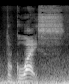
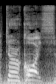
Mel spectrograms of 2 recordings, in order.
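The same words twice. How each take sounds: First: "Turquoise" said as "turk-wise"; odd pronunciation of turquoise. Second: "turquoise" said as "tur-koys"; turquoise with oy sound. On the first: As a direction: rhyme the end of "Turquoise" with "wise". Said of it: "That's how you say it?". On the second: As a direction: rhyme the end of "turquoise" with "voice". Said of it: "I call turquoise". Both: Shown as a demonstration.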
